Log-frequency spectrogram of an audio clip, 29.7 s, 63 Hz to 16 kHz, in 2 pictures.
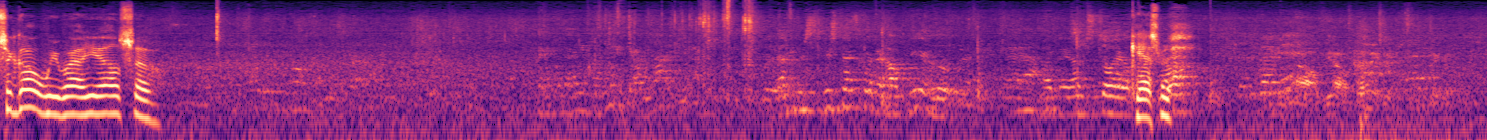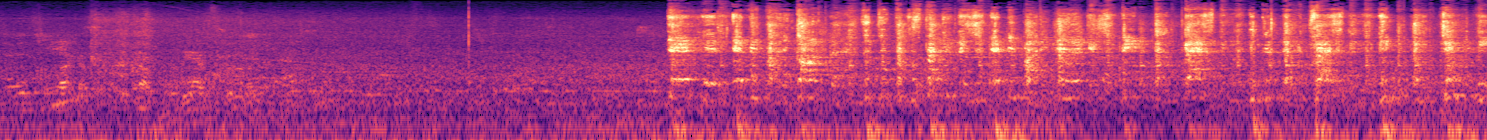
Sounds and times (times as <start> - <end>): Inside, large room or hall: 0.0 - 29.7.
